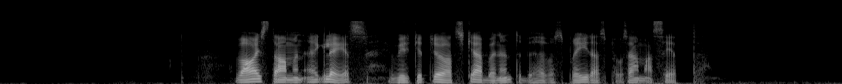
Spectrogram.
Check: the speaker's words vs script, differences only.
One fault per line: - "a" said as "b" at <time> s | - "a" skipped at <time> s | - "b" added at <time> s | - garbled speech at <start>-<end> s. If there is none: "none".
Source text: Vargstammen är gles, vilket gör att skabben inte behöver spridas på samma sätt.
none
